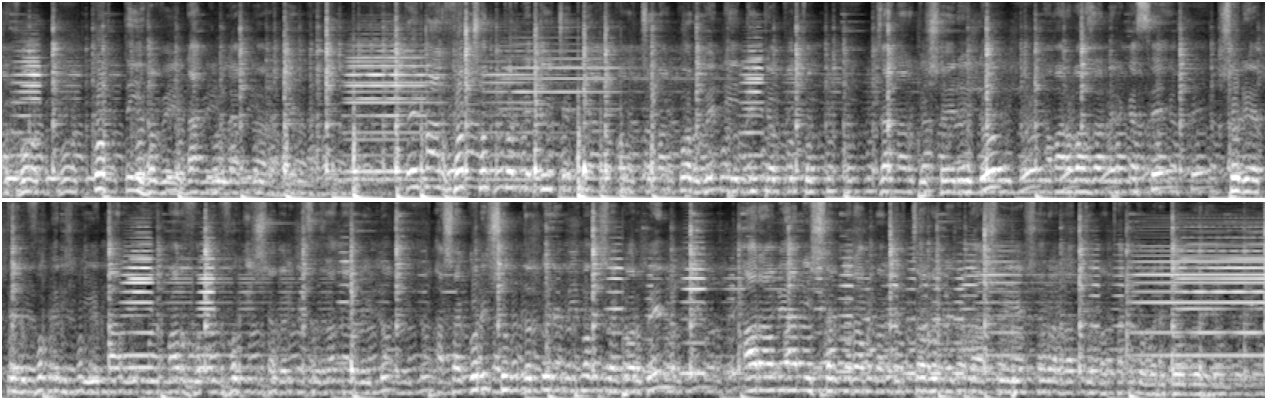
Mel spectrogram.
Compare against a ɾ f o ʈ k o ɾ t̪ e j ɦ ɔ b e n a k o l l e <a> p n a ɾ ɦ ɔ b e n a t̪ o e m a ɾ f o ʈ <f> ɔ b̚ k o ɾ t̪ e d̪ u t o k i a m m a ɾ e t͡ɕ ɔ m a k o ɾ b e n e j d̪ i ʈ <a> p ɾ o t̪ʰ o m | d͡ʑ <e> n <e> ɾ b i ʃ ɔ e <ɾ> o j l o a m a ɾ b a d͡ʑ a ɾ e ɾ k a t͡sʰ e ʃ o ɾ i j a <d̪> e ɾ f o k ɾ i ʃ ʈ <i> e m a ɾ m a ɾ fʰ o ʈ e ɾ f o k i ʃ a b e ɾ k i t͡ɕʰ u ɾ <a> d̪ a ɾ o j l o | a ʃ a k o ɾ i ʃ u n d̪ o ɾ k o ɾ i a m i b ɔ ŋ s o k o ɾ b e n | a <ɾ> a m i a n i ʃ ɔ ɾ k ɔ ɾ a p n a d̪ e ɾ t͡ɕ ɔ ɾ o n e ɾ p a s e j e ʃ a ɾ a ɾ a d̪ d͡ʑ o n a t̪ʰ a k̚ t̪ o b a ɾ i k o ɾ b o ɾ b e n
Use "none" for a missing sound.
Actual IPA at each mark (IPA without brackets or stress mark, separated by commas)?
a, ʃ, a, a, a, ɾ, t̪, i, a, ɾ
